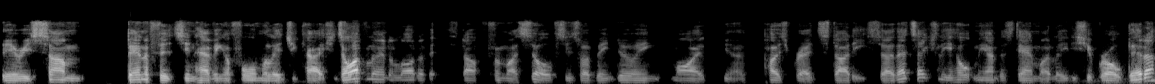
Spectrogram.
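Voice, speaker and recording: With an Australian accent, a man speaks fairly quickly at a fairly low pitch, his intonation fairly even but his loudness swinging widely. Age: 60s. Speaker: leadership facilitator and fisheries consultant. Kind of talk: interview.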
